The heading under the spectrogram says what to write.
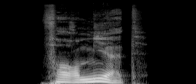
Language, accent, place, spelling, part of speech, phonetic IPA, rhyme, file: German, Germany, Berlin, formiert, verb, [fɔʁˈmiːɐ̯t], -iːɐ̯t, De-formiert.ogg
- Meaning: 1. past participle of formieren 2. inflection of formieren: third-person singular present 3. inflection of formieren: second-person plural present 4. inflection of formieren: plural imperative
